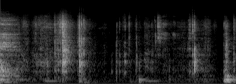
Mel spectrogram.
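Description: Playing cards and a cardboard card box being handled: short scraping and rustling in the first second, then a sharp click near the end.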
